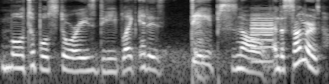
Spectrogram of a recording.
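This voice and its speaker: A young woman from Japan streaming and chatting casually, animated and swearing freely as she acts out what other people say. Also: medium pitch, measured pace, background noise. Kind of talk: casual chat. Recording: music playing behind.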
